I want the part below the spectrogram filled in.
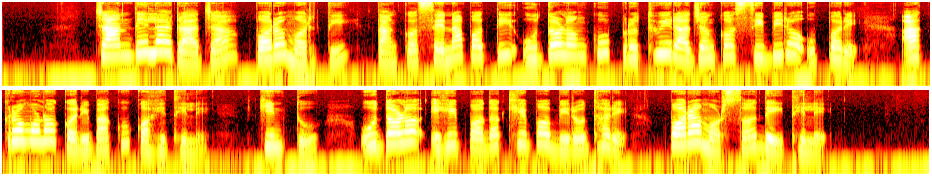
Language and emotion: Odia, neutral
